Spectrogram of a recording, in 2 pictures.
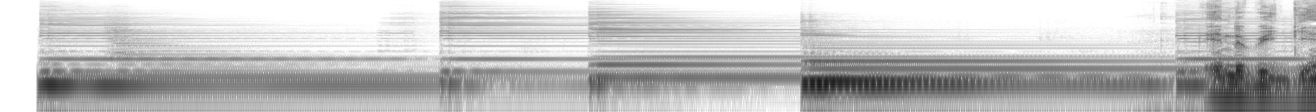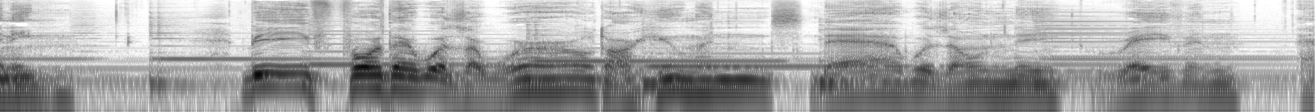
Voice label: Narrator; Coyote Dreams

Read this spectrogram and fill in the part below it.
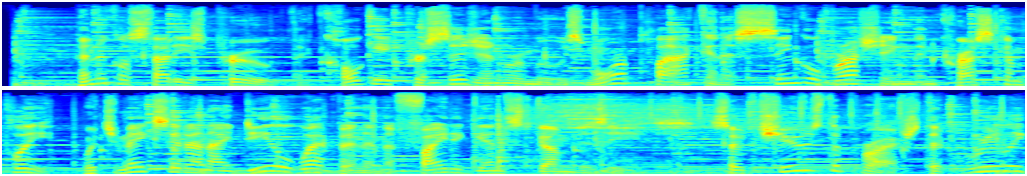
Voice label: Commercial Up

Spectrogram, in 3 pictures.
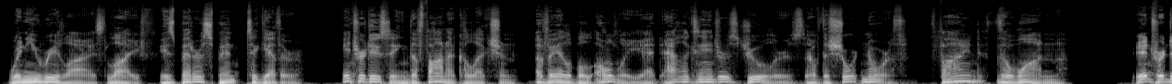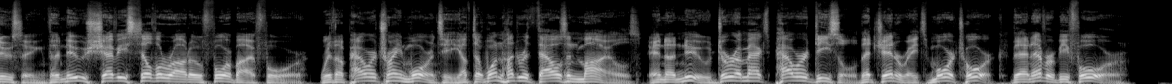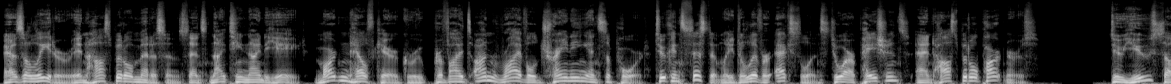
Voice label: Commercial No Music

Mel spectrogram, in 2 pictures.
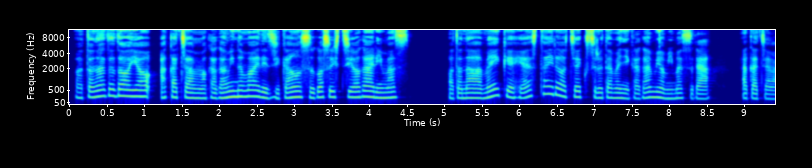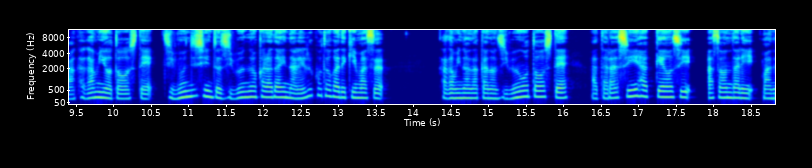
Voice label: Baby Japanese Sample

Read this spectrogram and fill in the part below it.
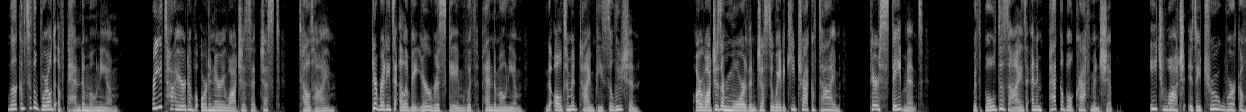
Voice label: Online ad Distinctive and Charismatic

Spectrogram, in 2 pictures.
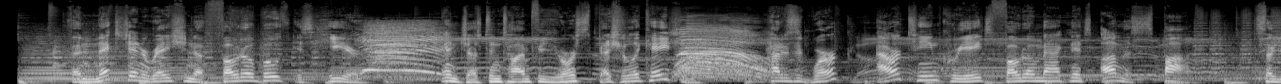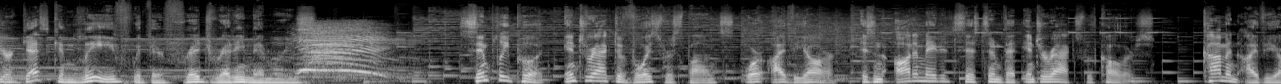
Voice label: Explainer

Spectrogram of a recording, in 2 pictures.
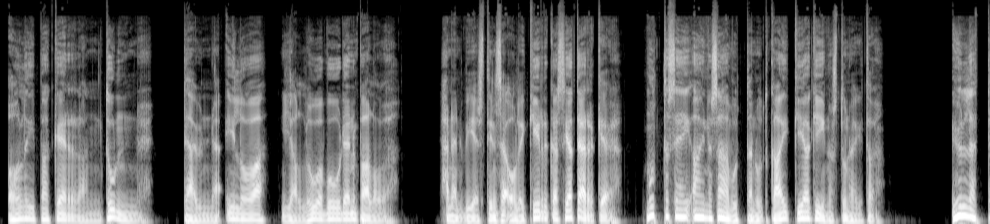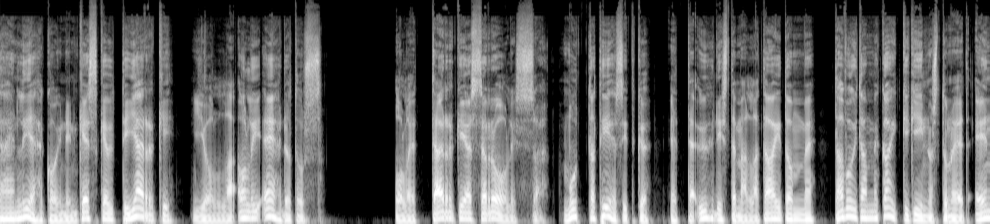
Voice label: Audiobook Storyteller

